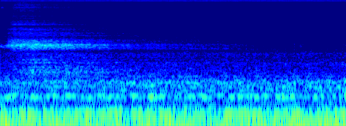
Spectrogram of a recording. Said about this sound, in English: take another deep breath in. And all the way out.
